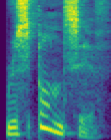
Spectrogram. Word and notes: responsive: British English

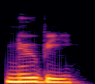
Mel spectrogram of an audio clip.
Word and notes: newbie: American English

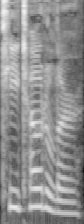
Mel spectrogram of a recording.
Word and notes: teetotaller: American English; oʊ

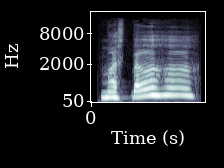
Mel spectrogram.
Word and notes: ma stäha: Otomí

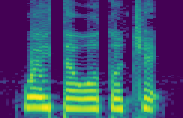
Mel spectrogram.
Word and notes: Wey ta wotoche': Maya

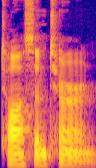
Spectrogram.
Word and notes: toss and turn: idiom

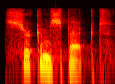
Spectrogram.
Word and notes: circumspect: American English; ɝː

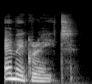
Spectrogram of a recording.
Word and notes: emigrate: British English; ɪ

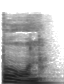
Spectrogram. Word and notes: borne: British English; ɔː

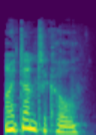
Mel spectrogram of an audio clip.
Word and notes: identical: British English

